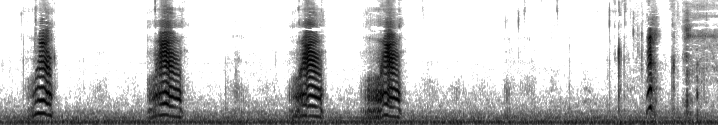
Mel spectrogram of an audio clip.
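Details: Domestic cat meowing in spring buttercup season: four loud, drawn-out harmonic meows roughly every two seconds, each rising then falling, followed by quieter clicks and rustling against a steady low hum.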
